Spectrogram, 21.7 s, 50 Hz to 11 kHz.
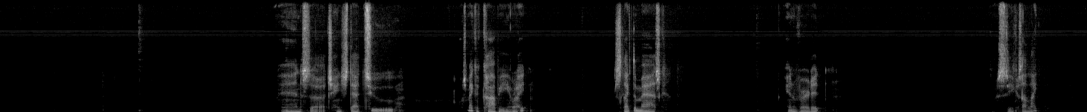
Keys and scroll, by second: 5.6 ctrl+j, 15.0 ctrl+i, 20.2 ctrl+i.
